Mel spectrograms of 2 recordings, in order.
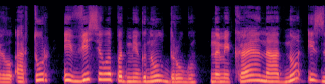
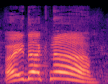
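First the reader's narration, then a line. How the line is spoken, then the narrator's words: Powerful distant shout. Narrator (Russian): мощно прокричал Треверс откуда-то из-за угла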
